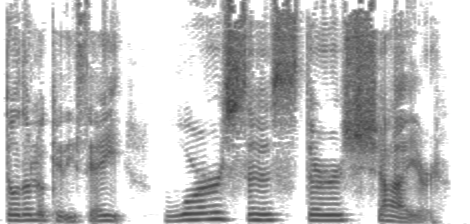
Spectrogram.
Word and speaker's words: Worcestershire: Worcestershire. Porque así sería la pronunciación de acuerdo al inglés americano. Pero esta es una palabra que viene directa del inglés británico.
